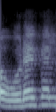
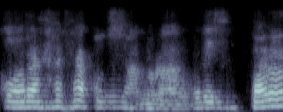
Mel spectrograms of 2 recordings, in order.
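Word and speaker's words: Aurora: का proprietary database है ओरा ओरा है ना ओरा औररा नहीं ओरा ए यू आर ए आर ओ आर ए ऐसा कुछ स्पेलिंग है क्लियर है?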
